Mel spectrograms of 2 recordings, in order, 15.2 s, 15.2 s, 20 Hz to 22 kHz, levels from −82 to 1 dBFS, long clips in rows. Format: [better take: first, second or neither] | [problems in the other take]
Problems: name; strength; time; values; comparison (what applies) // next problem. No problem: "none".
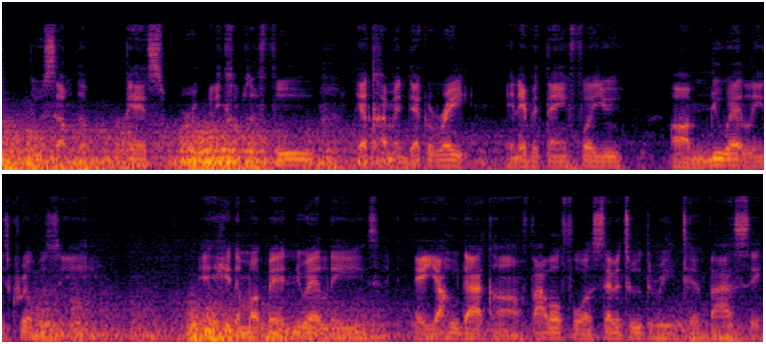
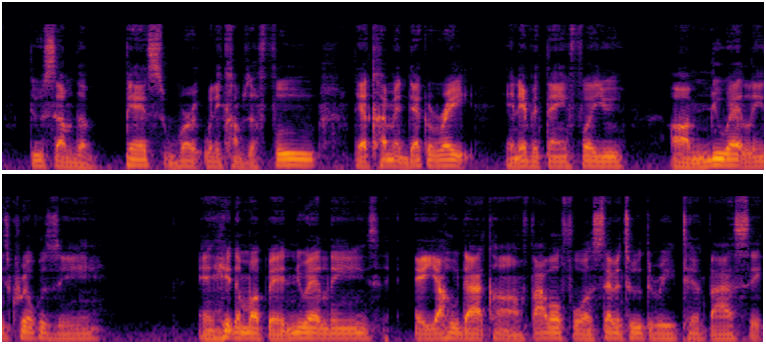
second | rain or running water; very loud; throughout; 3 dB above the speech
